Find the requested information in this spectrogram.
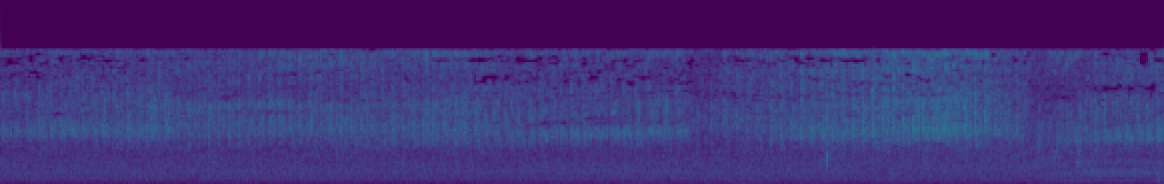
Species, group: Chorthippus biguttulus, Orthoptera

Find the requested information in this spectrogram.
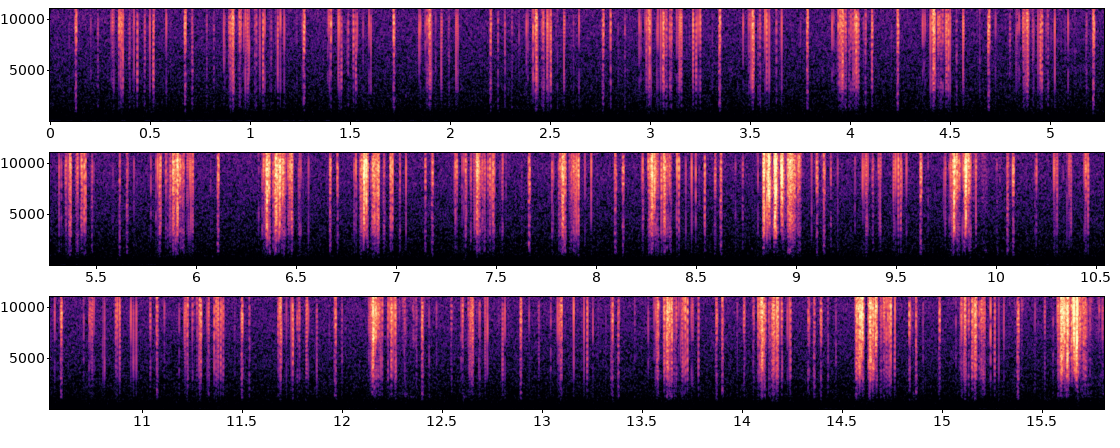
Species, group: Stauroderus scalaris, Orthoptera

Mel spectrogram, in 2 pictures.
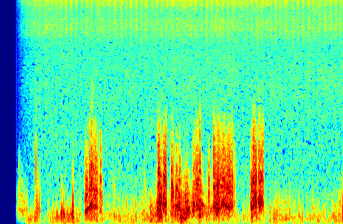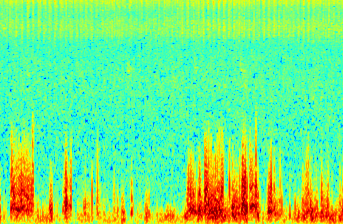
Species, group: Tettigettalna argentata, Cicadidae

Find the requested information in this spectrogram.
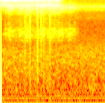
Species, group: Saga hellenica, Orthoptera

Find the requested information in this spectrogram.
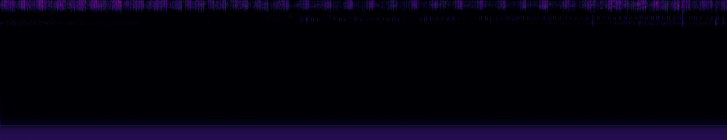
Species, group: Metrioptera buyssoni, Orthoptera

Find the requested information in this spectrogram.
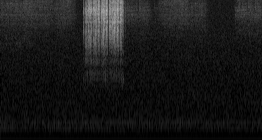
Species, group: Chorthippus eisentrauti, Orthoptera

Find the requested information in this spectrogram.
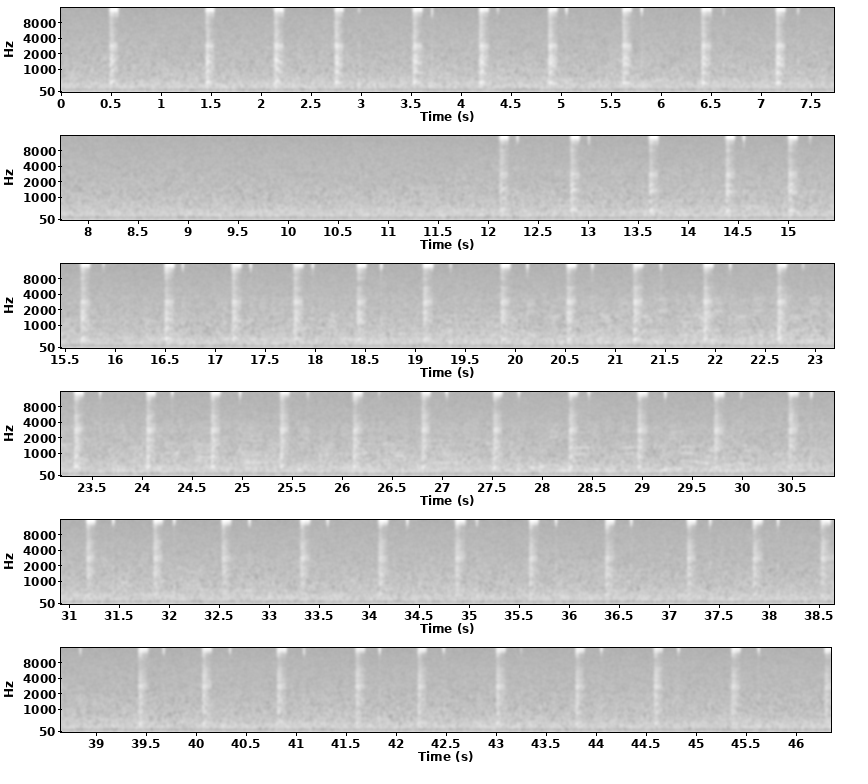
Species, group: Isophya pyrenaea, Orthoptera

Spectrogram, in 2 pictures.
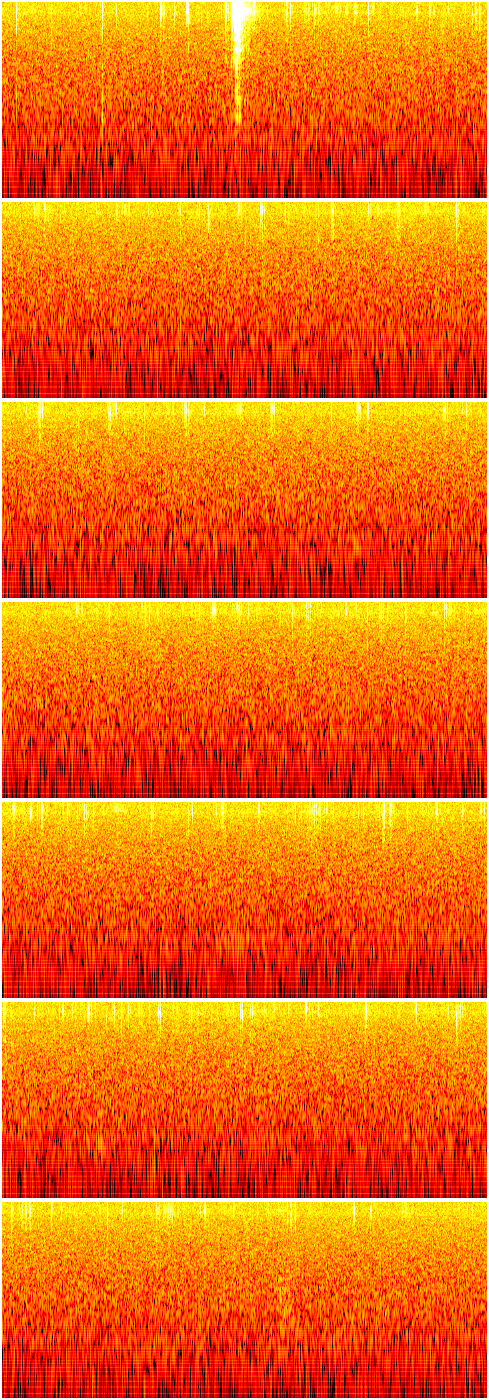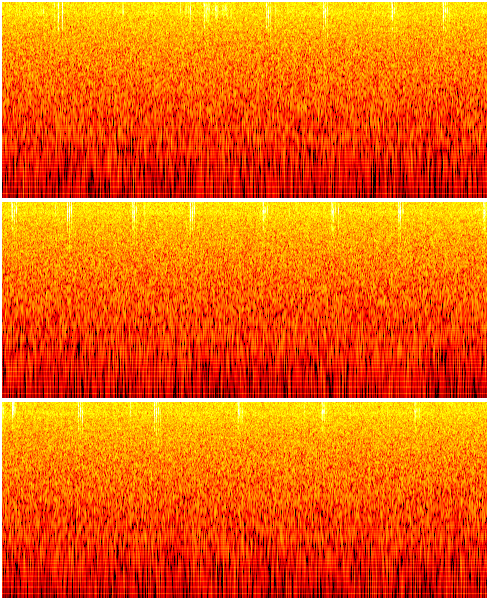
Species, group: Poecilimon deplanatus, Orthoptera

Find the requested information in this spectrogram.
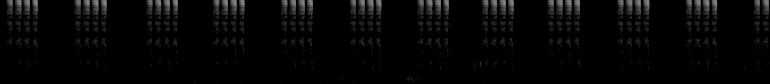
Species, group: Platycleis grisea, Orthoptera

